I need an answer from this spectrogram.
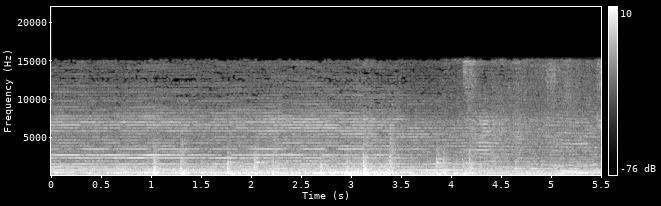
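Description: A train runs along the Santa Fe railway main line past a small rural settlement, a steady broad rumble with faint rhythmic clicking of wheels throughout, continuous and moderately loud with no talk.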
